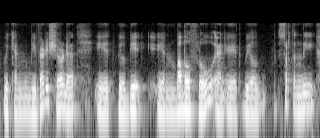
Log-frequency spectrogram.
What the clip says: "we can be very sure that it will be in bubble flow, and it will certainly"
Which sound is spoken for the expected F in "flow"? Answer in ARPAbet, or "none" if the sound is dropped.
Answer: F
